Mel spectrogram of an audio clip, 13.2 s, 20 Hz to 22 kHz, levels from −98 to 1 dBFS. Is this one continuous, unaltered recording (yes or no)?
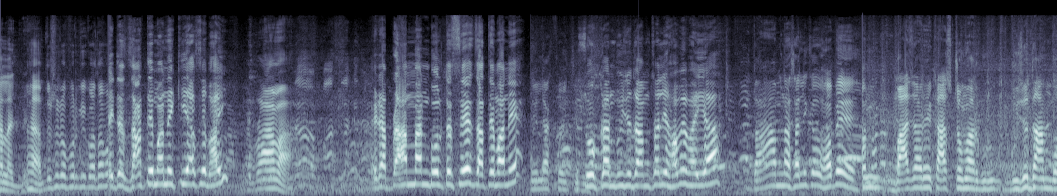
no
